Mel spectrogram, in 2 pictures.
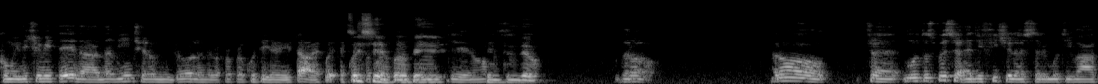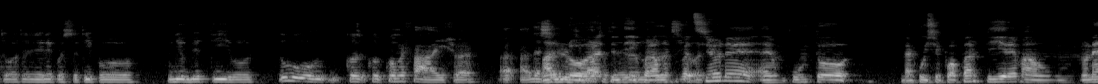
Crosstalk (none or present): present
